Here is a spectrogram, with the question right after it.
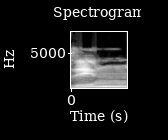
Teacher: اب را کے نیچے دو زیر ہے دو زیر کی وجہ سے را موٹا نہیں ہوگا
